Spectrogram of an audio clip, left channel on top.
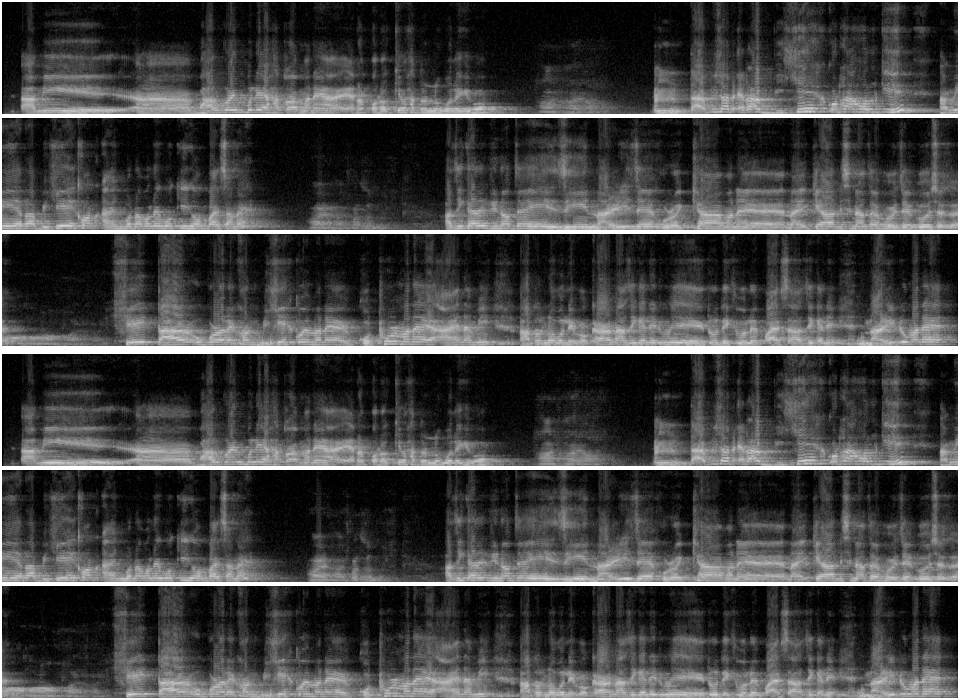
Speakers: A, on the left; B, on the right.
A: আমি আ, ভাল কৰিম বুলি হাত মানে এটা পদক্ষেপ হাতত ল'ব লাগিব।
B: হয় হয় অ'।
A: উম, তাৰপিছত এটা বিশেষ কথা হ'ল কি আমি এটা বিশেষ এখন আইন বনাব লাগিব কি গম পাইছানে?
B: হয় হয় কোৱাছোন।
A: কালিৰ দিনত যে এই যি নাৰী যে সুৰক্ষা মানে নাইকিয়া নিচিনা যে হৈ যায় গৈছে যে
B: অ অ হয় হয়
A: সেই তাৰ ওপৰত এখন বিশেষকৈ মানে কঠোৰ মানে আইন আমি হা তত ল'ব লাগিব কাৰণ আজিকালি তুমি এইটো দেখিবলৈ পাইছা আজিকালি, নাৰীটো মানে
